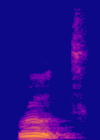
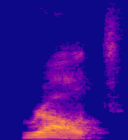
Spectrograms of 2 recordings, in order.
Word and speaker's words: route: did he pronounce it route you see so both ways are used nowadays now if you do a statistical person then usually root is more frequent than route but who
